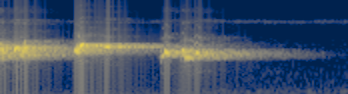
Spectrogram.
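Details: Yellow-vented bulbul female calling to provoke male replies: two or three smeared, gurgling whistles run together and fading out after about a second.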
